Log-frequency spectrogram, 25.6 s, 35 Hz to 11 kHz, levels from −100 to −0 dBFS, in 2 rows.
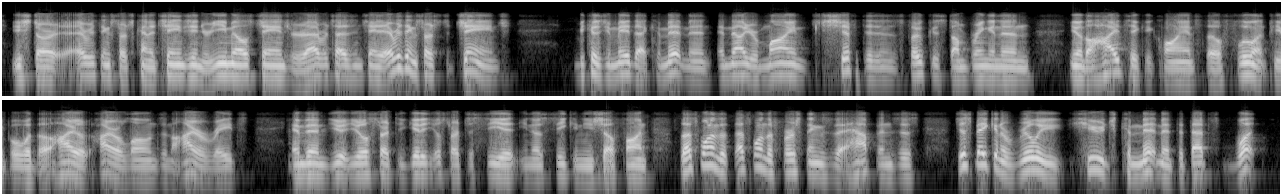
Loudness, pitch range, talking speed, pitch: -22 LUFS, 105-125 Hz, 220 wpm, 115 Hz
